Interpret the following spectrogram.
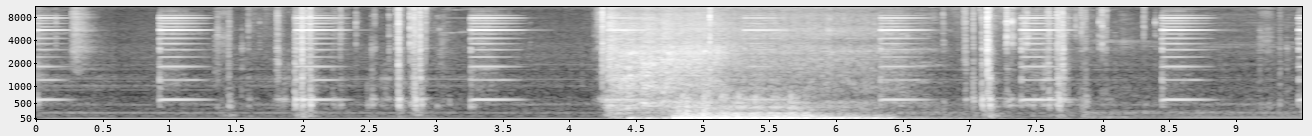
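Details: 2001 Audi TTS: chimes, then about two seconds of steady starter cranking that never catches; engine cranks but won't start.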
